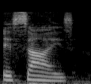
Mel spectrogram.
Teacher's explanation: 那 its 再和 size 做后劲同化，读成 its size, itssize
